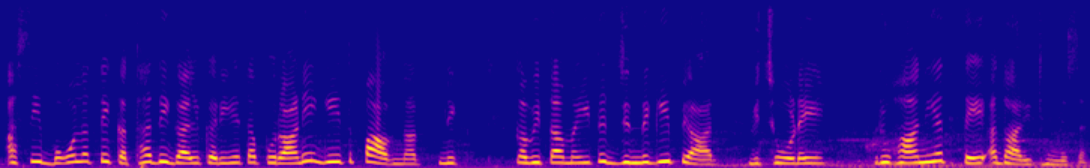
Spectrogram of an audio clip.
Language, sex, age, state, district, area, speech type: Punjabi, female, 18-30, Punjab, Jalandhar, urban, spontaneous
